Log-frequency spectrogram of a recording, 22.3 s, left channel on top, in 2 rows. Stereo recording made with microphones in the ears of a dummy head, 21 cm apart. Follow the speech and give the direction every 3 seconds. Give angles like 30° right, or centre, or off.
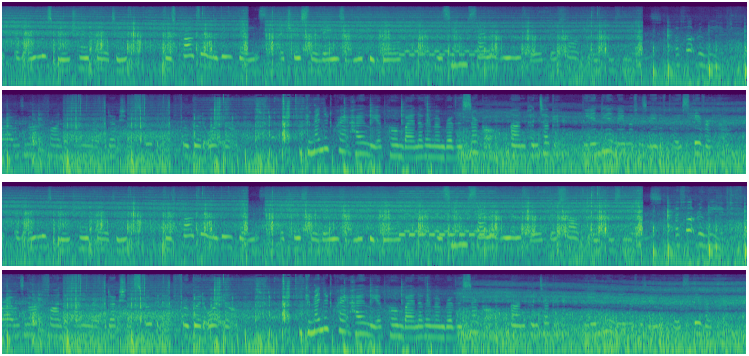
50° left, 40° left, 30° right, 60° right, 50° right, 10° right, 30° left, 40° left.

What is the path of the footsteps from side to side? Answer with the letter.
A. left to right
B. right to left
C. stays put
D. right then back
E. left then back
D.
